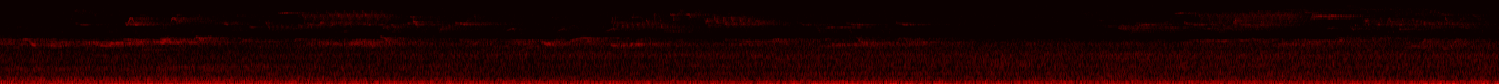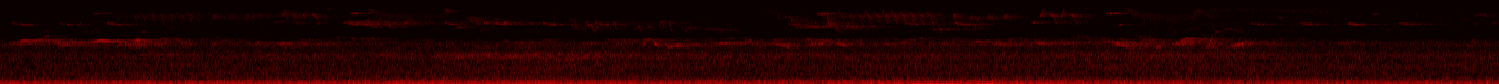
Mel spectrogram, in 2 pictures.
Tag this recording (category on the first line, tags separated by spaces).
Soundscapes > Nature
natural-soundscape soundscape nature field-recording raspberry-pi phenological-recording meadow alice-holt-forest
